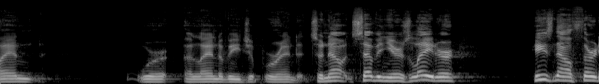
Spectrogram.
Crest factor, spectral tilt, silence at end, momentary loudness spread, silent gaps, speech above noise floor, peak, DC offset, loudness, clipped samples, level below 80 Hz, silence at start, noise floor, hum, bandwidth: 18 dB; -4.5 dB/octave; 0 s; 8 LU; none; 47 dB; -8 dBFS; under 0.1%; -27 LUFS; under 0.1%; -76 dBFS; 0 s; -74 dBFS; none; 16 kHz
